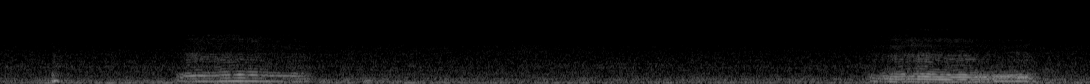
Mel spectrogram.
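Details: Snoring from either a dog or a human, left unrevealed: two long, low, groaning snores about seven seconds apart, with quiet room noise between.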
